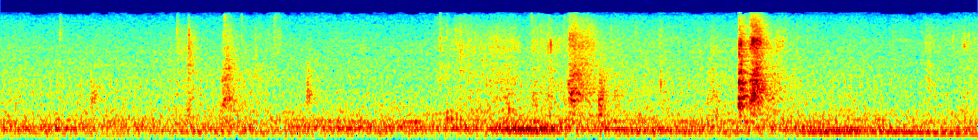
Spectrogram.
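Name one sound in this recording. A large wooden frame bumps and scrapes as it is lifted.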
